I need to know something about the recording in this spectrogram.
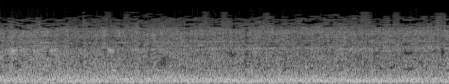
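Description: Jet engine of a land-speed-record car running at speed: a loud, steady, unbroken roar.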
